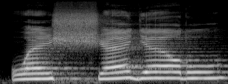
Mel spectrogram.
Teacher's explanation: Alif lamnya dinamakan dengan alif lam syamsiyah sebab alif lam menghadapi huruf syamsiyah yaitu shin. Cara bacanya alif lam tidak dibaca, masukkan ke shin. Wasyajaru. Huruf ra dibaca tafkhim karena berharokat dhammah. · Huruf ra dibaca tafkhim karena berharokat dhammah. Cara bacanya ra ditebalkan.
